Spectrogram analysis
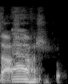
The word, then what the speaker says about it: Oshkosh: I think is It's Hobby Town and Oshkosh, or however the fuck you pronounce that town. But no, Oshkosh, Bagosh. Come on. Yep, it's Oshkosh.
